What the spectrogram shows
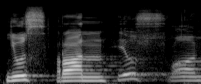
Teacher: এখানে ইয়া উচ্চারণের সময় ঠোঁটকে গোল করতে হবে, কারণ ইয়ার উপর পেশ রয়েছে, আর পেশে সর্বাবস্থায় ঠোঁট গোল হয়ে থাকে।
